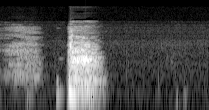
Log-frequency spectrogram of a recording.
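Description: A man clears his throat: a soft breathy sound, then one loud, short, rough cough just under a second in. He is hoarse.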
